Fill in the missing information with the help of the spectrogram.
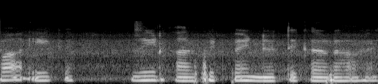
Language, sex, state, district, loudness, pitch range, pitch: Hindi, female, Bihar, Gaya, -15 LUFS, 170-195 Hz, 180 Hz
